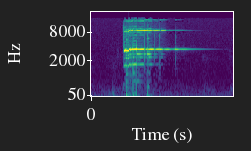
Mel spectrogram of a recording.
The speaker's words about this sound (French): L'on sonne à la porte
